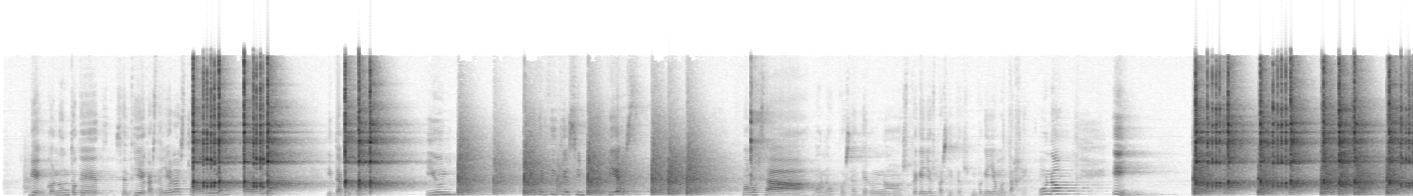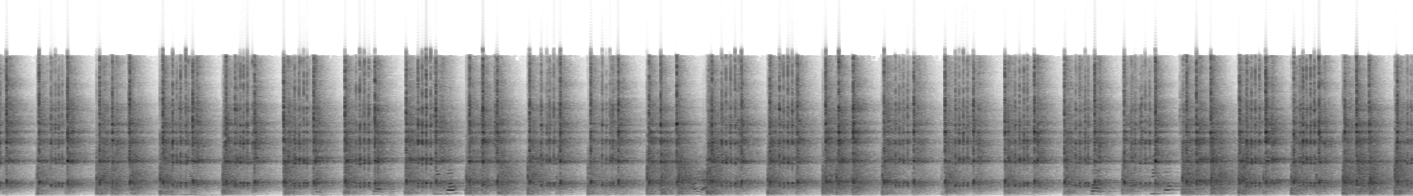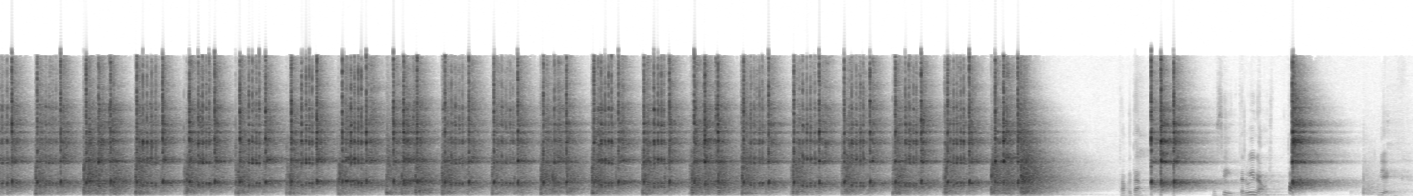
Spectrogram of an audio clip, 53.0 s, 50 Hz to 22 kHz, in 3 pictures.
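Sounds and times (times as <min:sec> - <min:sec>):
castanets clicking: 0:02.4 - 0:05.1, 0:14.9 - 0:48.7, 0:49.7 - 0:50.4
heel taps on wooden floor: 0:14.9 - 0:48.6.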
